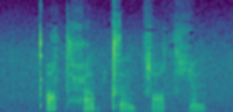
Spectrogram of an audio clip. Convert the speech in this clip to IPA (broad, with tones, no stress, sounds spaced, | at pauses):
kʼ ɐ˥ tˤ ħ ɐ˧˥˧ b tʼ ɐ˨ l c ɔ˩˥ tˤ ç ɘ˨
